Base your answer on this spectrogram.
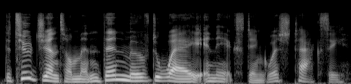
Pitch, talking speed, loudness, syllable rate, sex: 150 Hz, 170 wpm, -21 LUFS, 5.4 syllables/s, female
